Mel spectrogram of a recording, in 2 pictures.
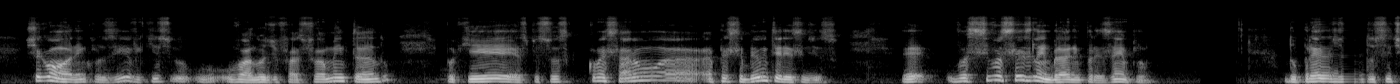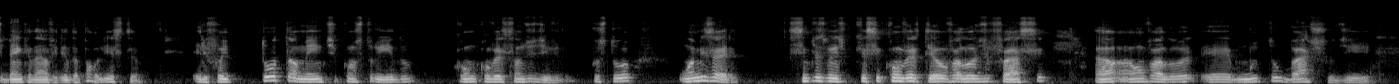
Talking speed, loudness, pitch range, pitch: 135 wpm, -23 LUFS, 110-140 Hz, 125 Hz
